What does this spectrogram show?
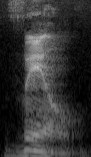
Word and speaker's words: veil: 베일이 아닌 veil. 그죠. veil 또한 영어라는 거. 그 비닐도 비닐이라고 그러잖아. 그 비닐도 원래는 비닐인데 발음기로 보면 vinyl이에요.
